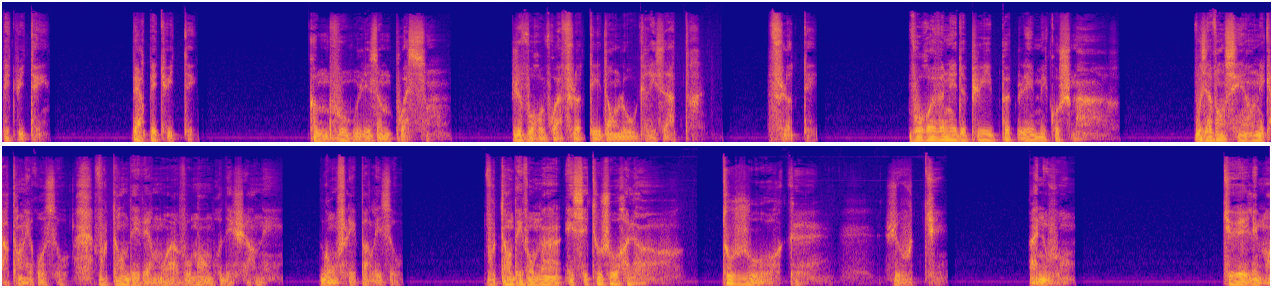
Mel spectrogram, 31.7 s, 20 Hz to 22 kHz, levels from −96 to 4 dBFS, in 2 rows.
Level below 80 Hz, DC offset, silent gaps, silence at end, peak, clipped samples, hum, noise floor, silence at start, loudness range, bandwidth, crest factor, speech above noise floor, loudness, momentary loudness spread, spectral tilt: -32 dBFS; under 0.1%; none; 0 s; -2 dBFS; under 0.1%; none; -67 dBFS; 0 s; 6 LU; 17 kHz; 18 dB; 49 dB; -19 LUFS; 14 LU; -4.5 dB/octave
